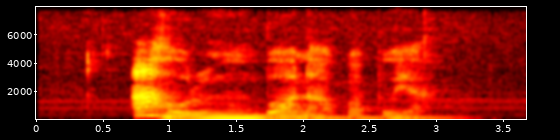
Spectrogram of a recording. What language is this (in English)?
Igbo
